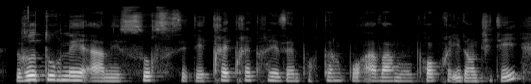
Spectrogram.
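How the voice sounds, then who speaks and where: The voice has a dark, mellow tone and fairly even intonation. It moves at a very slow pace. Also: woman. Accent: Senegalese. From Senegal, Saloum region. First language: Wolof (speaking French). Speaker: singer-songwriter. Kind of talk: interview. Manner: hesitant, with fillers and repetitions.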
